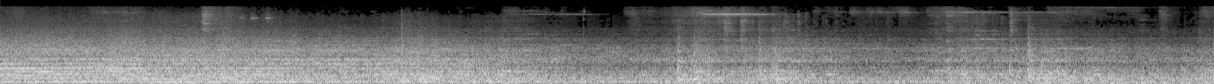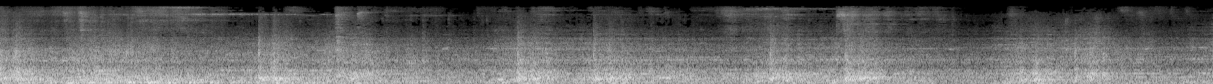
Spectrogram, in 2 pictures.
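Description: Steel wheels clack rhythmically over rail joints.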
